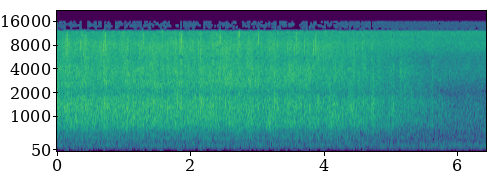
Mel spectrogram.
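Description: Audience applauding, dying away over the last second or two.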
